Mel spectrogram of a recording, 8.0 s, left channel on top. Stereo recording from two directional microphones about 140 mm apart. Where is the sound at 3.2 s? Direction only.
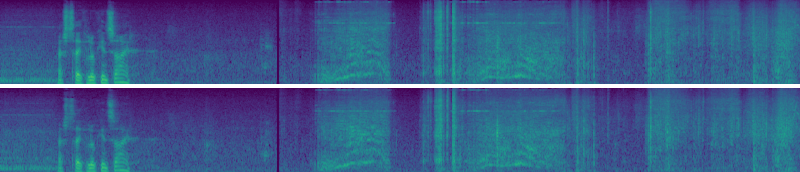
10° left (ahead or behind).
